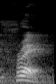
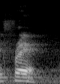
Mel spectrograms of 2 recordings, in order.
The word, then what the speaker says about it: Hre: My name is Paul Van Frey. How many of you can pronounce Paul Van Frey? The last name is H-R-E, but H is silent. And Paul Van Frey, I'm from the country Burma, and now it's called Myanmar.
